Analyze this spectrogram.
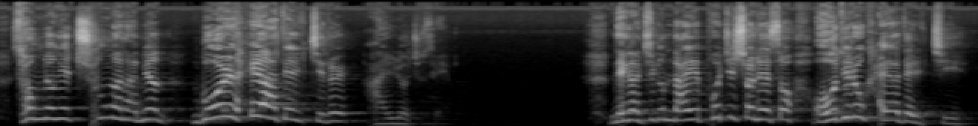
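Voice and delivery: loud, rising sermon plea; fervent preaching. Acted. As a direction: preach it with full force. Preaching at full force.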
